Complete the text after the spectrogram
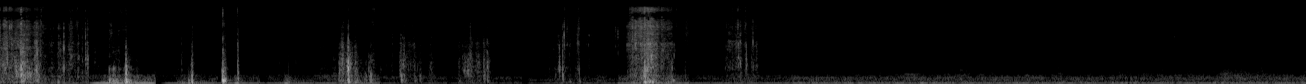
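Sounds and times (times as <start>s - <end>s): plastic packaging crinkling: 0.0s - 1.1s, 4.0s - 7.6s
items clicking and tapping: 0.0s - 7.6s.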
